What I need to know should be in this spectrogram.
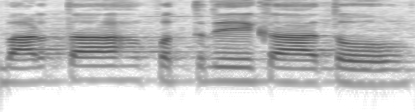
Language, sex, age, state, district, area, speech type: Sanskrit, male, 30-45, West Bengal, Dakshin Dinajpur, urban, spontaneous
